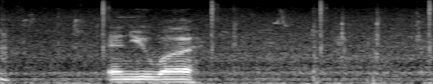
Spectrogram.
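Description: A honeybee swarm being relocated makes a close, loud buzz that swells for about a second, with a few clicks and handling noises around it and a brief spoken voice.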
